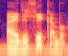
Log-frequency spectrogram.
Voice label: male build, latin

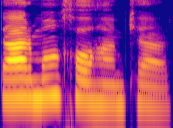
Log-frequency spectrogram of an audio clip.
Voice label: female heal, persian

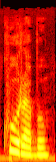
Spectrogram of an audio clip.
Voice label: female heal, latin

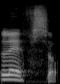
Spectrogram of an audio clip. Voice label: female fish, greek

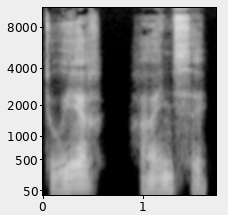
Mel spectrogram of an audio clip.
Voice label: civ male repair, napatan

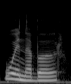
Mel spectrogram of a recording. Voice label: hunt, romans female

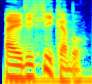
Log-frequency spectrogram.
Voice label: build, male

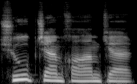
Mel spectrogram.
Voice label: civ male wood, persian

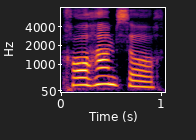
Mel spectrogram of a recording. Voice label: civ female repair, persian

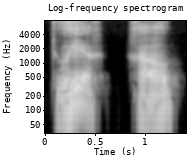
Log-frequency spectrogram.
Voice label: civ male attack, napatan

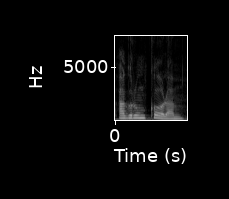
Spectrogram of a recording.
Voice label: work land, voice romans female

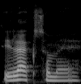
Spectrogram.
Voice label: civ female gather together, hellenes

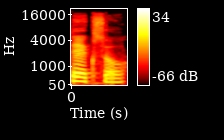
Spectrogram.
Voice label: female build, greek

